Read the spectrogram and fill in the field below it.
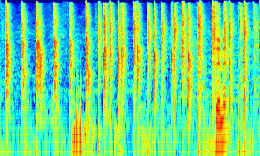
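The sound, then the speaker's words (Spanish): An audience applauds with dense, rapid hand claps, loud and continuous with uneven rhythm, while a voice briefly shouts over the clapping. “Un fuerte aplauso.”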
